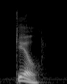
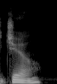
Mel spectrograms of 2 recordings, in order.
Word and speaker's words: Gill: How would you pronounce the name G-I-L-L? – Gill. – From Essex. Could be Jill. – It's Gill.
